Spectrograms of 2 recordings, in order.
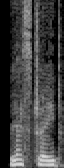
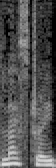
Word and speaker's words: Lestrade: in the series lr's name was pronounced with a longer sound rhyming with trade as opposed to the usual practice in screen or audio adaptations of using the French pronunciation equals in other media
